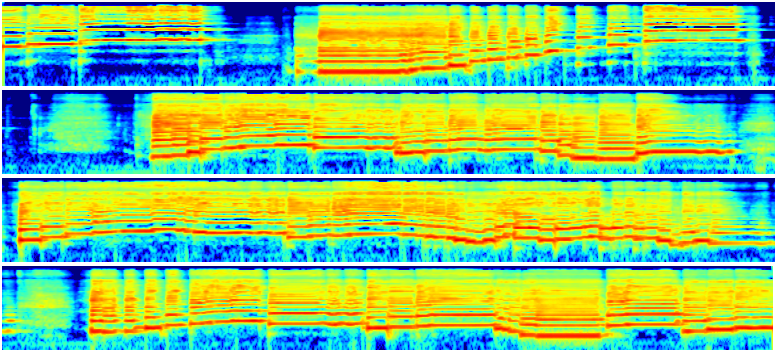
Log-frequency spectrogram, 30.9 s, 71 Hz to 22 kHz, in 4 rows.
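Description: Alto saxophone played through a composite reproduction of a Meyer 9 small-chamber, medium-facing mouthpiece: jazz phrases with fast runs, some climbing to high notes, broken by a few short pauses for breath. A pretty big sound.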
